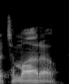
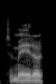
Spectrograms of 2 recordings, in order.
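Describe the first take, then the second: First: Tomato said tuh-MAH-toh; broad-a pronunciation. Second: Tomato said tuh-MAY-toh; long-a pronunciation. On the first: Example of differing pronunciations, tomato as tuh-MAH-toh. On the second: Example of differing pronunciations, tomato as tuh-MAY-toh. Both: Shown as a demonstration. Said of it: "everybody pronounces the terms different".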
